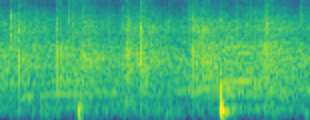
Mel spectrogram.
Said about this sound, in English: Thank you for your little golf clap.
